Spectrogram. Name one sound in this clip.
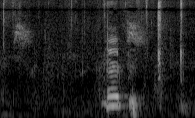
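A young goat bleats nearby.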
